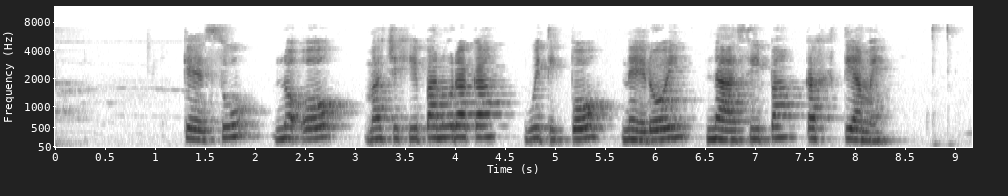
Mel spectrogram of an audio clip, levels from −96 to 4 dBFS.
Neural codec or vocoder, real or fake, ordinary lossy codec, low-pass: none; real; Opus, 64 kbps; 7.2 kHz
